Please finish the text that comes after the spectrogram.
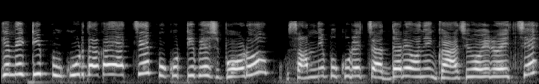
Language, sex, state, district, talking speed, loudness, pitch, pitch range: Bengali, female, Jharkhand, Jamtara, 165 wpm, -10 LUFS, 390 Hz, 360-455 Hz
